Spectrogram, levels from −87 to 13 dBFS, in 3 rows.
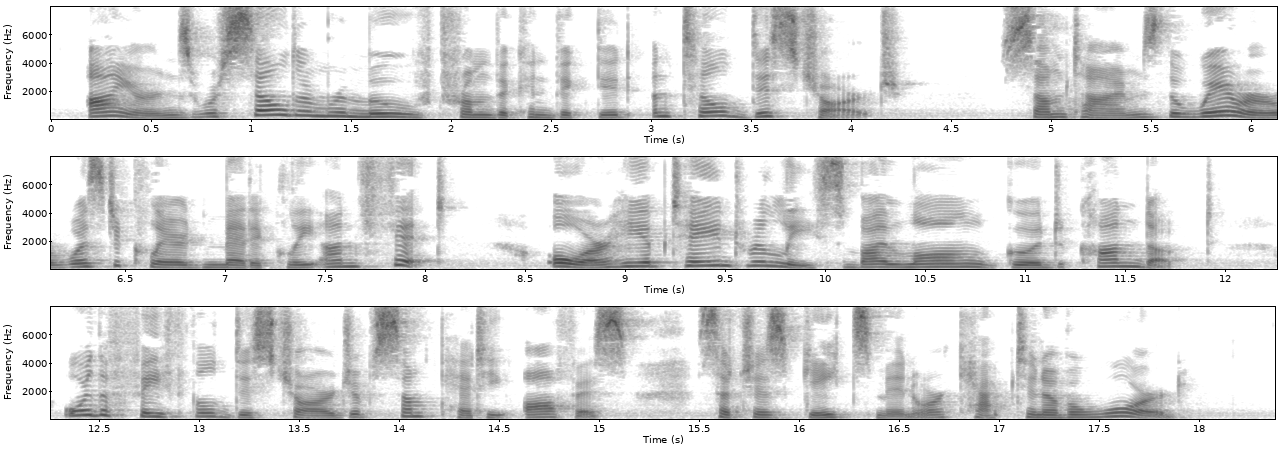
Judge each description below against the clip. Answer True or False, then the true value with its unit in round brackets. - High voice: True (200 Hz)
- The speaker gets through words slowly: True (130 wpm)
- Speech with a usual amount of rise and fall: False (6.1 semitones)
